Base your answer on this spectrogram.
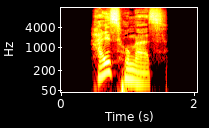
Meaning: genitive singular of Heißhunger
- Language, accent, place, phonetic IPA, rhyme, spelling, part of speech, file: German, Germany, Berlin, [ˈhaɪ̯sˌhʊŋɐs], -aɪ̯shʊŋɐs, Heißhungers, noun, De-Heißhungers.ogg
